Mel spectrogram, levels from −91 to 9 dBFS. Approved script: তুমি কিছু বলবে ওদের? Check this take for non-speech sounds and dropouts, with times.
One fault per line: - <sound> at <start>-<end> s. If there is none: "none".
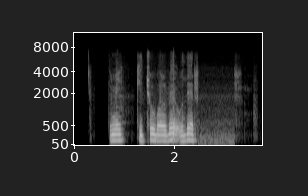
none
